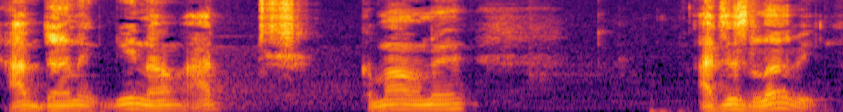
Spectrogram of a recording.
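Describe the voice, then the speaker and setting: Male commentary host, American, lowish pitch with a sharp edge, slight stutter, casual profane street slang, unscripted. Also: normal speed, husky. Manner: imperfect pronunciation of some words.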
